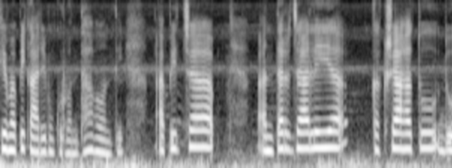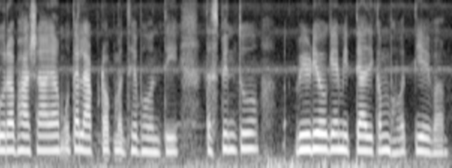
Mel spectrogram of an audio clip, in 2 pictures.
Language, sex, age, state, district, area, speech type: Sanskrit, female, 18-30, Karnataka, Davanagere, urban, spontaneous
